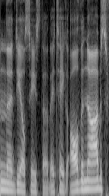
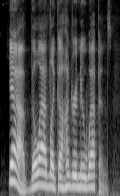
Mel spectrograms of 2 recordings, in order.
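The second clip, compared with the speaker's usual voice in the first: put-on heavy sarcasm, throwaway delivery; 6 semitones higher than usual. Retelling an earlier guess about a hundred new weapons: imitating own sarcastic remark. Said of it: "I said that sarcastically".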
